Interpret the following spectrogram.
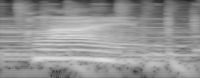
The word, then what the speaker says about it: climb: sandwich rain rain so the g silent climb climb the bee is silent so for example we say climbing not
